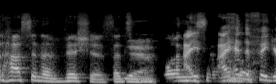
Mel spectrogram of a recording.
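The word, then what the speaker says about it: Hazanavicius: Hassanavicius, and I thought you were going to say Scott Close.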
